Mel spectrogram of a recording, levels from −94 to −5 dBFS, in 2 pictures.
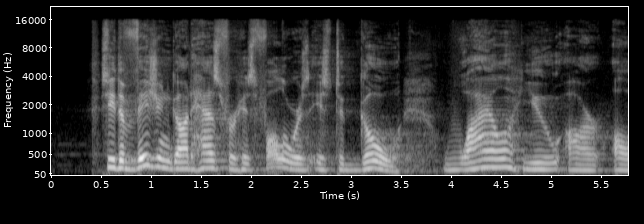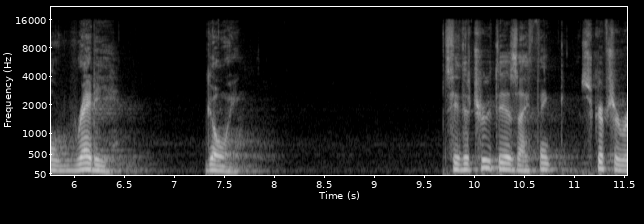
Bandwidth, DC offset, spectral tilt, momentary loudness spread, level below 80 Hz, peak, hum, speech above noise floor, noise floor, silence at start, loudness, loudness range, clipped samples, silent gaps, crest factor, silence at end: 16 kHz; under 0.1%; -5 dB/octave; 15 LU; -66 dBFS; -8 dBFS; none; 47 dB; -75 dBFS; 0.4 s; -28 LUFS; 13 LU; under 0.1%; none; 22 dB; 0 s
